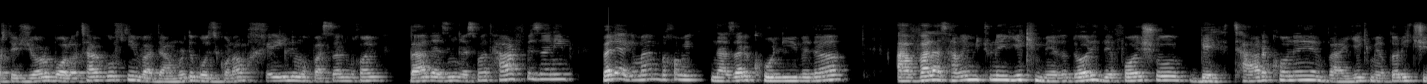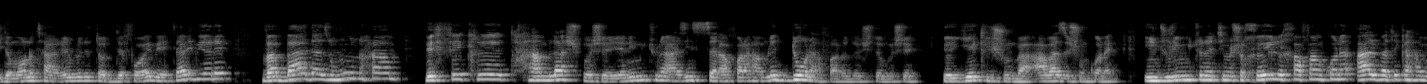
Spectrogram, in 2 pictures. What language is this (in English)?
Persian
